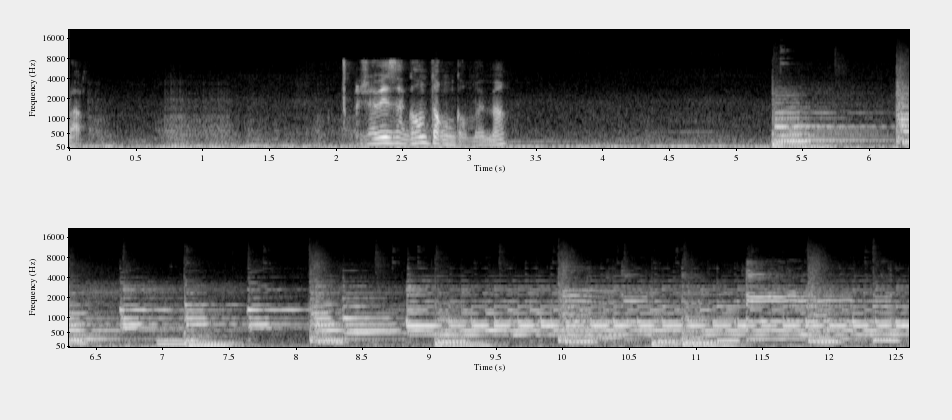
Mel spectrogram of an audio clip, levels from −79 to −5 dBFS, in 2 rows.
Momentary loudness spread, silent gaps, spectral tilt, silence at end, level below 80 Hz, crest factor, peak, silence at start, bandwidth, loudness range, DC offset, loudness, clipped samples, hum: 17 LU; none; -6 dB/octave; 0 s; -32 dBFS; 16 dB; -4 dBFS; 0 s; 11.5 kHz; 7 LU; under 0.1%; -19 LUFS; under 0.1%; none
